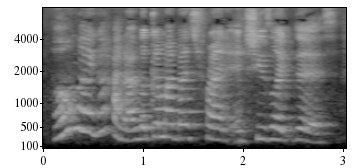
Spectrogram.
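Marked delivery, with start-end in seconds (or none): 0.1-0.8 high startled outburst; shocked oh my God. Retold or imitated. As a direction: blurt it out in sudden alarm, high. Drink suddenly kicks in.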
